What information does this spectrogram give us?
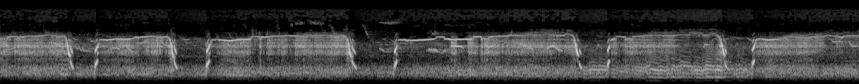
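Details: At a Latvian white-tailed eagle nest on 14 June 2019, while birds are fed pike and rabbit: a run of six sustained, level, squealing whistles, each about a second long and dropping sharply at the end, separated by brief gaps, over a constant low background hum.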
